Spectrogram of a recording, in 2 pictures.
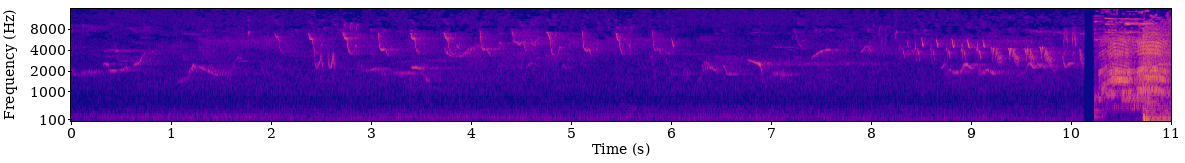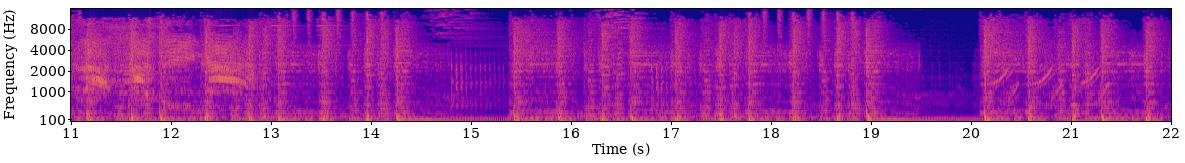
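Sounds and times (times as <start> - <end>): birds chirping: 0.0 - 10.2, 11.2 - 18.6, 20.1 - 21.8
loud music: 10.6 - 22.0.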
